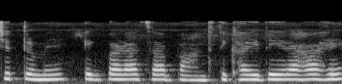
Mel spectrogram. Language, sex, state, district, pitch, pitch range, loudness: Hindi, female, Jharkhand, Jamtara, 230 Hz, 225-235 Hz, -12 LUFS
